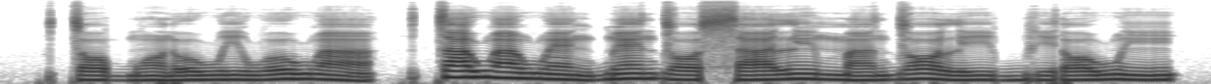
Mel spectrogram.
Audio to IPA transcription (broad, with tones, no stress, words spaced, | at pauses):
tɔ˨bɔ̃˨ɾo˧ wi˨wo˧wã˨ | ta˦wã˧wɛ̃˨ɡ͡bɛ̃˧ dɔ˨sa˨˦lĩ˦˨ mã˨˦ dɔ˦˨li˨ bi˨ɾɔ˨˦ wĩ˧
